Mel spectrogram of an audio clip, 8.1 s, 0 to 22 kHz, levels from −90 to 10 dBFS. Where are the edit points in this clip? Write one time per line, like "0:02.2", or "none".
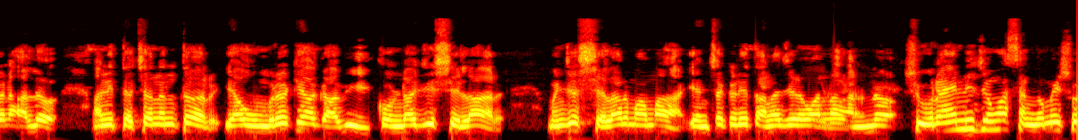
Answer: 0:06.8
